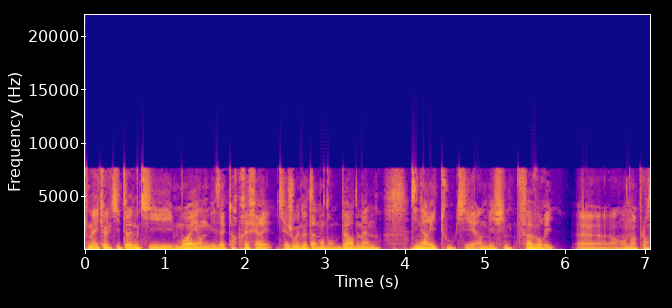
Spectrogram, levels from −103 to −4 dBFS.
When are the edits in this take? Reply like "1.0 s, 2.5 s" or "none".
2.4 s, 4.1 s

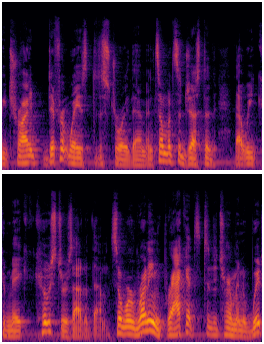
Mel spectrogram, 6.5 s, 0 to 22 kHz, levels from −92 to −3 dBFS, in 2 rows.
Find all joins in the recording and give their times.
4.6 s

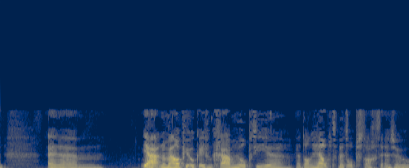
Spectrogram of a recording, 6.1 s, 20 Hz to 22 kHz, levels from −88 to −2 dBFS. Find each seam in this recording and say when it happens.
none

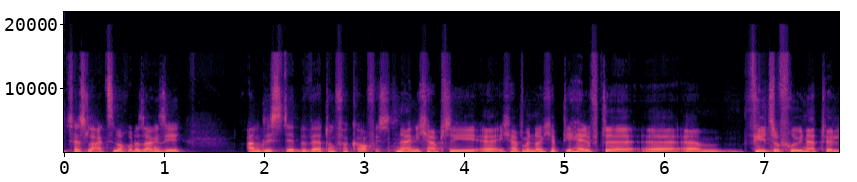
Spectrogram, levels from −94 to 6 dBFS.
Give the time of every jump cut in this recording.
4.6 s

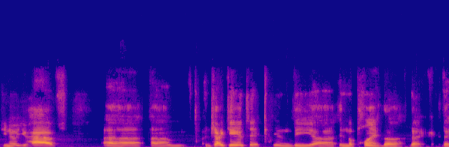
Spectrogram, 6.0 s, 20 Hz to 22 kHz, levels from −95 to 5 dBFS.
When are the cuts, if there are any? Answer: none

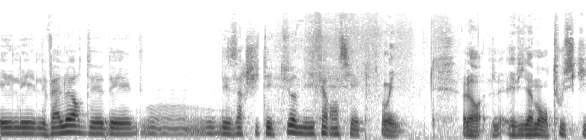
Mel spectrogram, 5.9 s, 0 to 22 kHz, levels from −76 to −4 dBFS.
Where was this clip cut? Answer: none

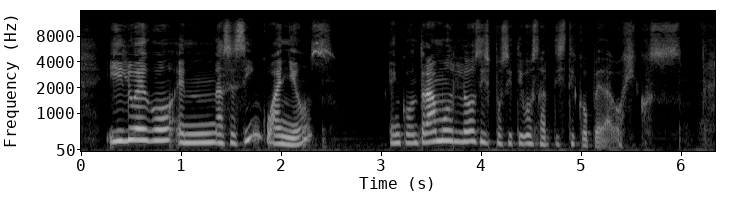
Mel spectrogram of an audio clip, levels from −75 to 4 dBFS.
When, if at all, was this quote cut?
none

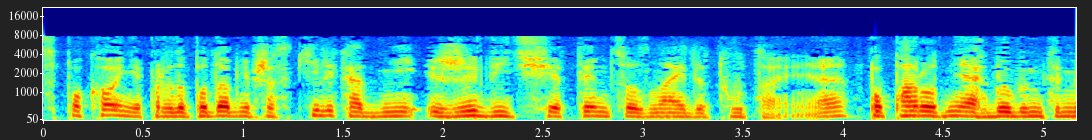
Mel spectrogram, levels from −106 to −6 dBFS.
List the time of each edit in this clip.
none

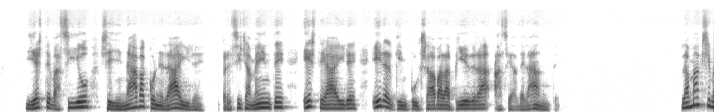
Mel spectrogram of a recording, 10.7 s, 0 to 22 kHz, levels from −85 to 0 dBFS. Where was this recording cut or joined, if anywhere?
3.3 s

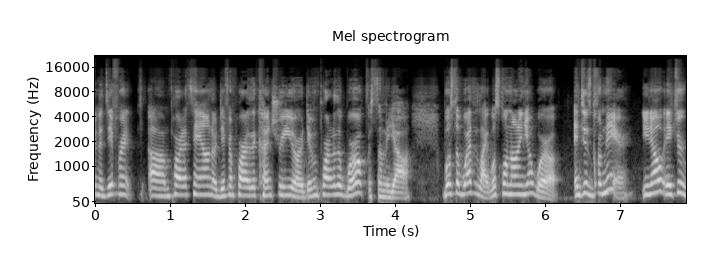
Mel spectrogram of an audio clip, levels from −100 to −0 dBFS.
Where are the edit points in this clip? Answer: 6.3 s, 6.6 s

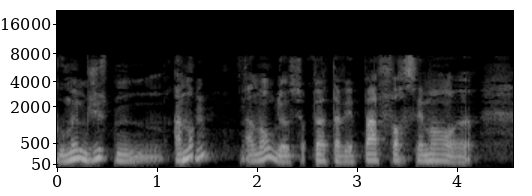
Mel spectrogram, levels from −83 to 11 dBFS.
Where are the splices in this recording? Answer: 1.3 s, 2.5 s

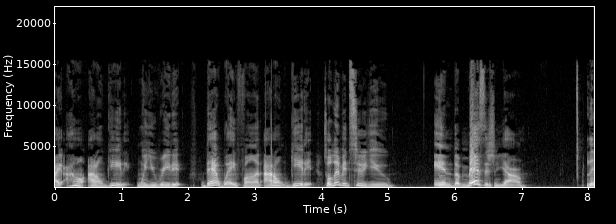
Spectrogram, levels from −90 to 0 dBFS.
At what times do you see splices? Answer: 4.0 s, 4.3 s, 6.6 s

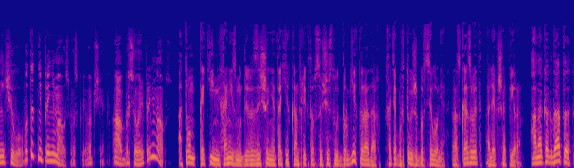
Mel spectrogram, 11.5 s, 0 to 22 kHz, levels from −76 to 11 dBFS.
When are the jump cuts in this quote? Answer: 2.2 s, 9.0 s

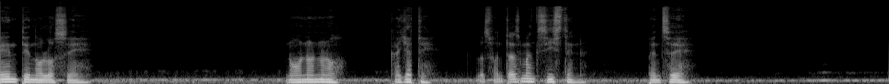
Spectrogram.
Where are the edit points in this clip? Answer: 5.3 s

